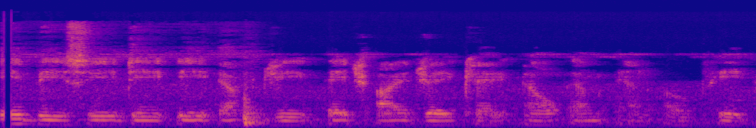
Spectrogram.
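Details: Patient with dystonia reciting the alphabet in a teaching example. Facial asymmetry is shown, with the mouth a little twisted. Speech affected by dystonia.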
